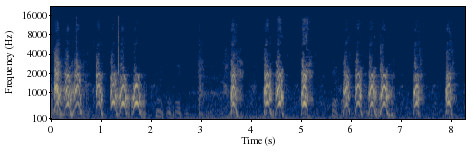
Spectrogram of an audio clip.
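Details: Pomeranian puppy out on a walk, near a spot said to smell of a cat's house, and described as scared. Sharp, harmonic-rich yaps come in quick bursts of two to four, about fourteen in eight seconds, with short quiet gaps between.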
